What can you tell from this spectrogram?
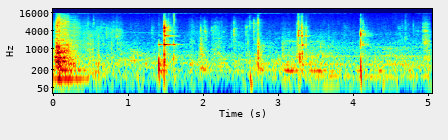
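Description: A metal pan clinking and knocking as raw potato slices are handled in it: about five light knocks, two of them ringing briefly like struck metal.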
